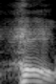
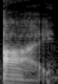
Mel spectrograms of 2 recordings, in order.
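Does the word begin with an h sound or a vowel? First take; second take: h sound; vowel. First: The word begins with an h sound. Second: The word begins with a vowel sound. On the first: The speaker calls it wrong. "we don't say que hay" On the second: The speaker calls it right. "we say I"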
